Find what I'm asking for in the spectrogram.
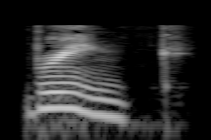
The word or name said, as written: brinkless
